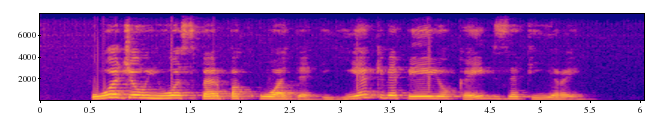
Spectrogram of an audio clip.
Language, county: Lithuanian, Tauragė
